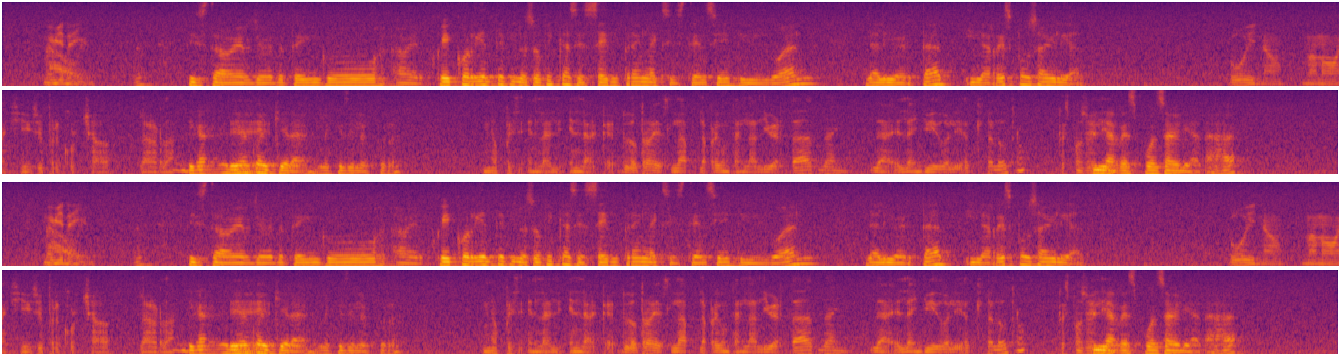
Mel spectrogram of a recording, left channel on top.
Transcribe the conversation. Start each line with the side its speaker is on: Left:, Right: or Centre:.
Right: Muy
Left: Ah,
Right: bien
Left: bueno.
Right: ahí.
Left: ¿no? Listo, a ver, yo lo tengo. A ver, ¿qué corriente filosófica se centra en la existencia individual, la libertad y la responsabilidad?
Right: Uy, no, no, no, ahí sí, súper corchado, la verdad.
Left: Diga,
Right: Eh,
Left: diga cualquiera la que se le ocurra.
Right: No, pues en la, en la, otra vez, la, la pregunta, ¿en la libertad, la, in- la, la individualidad, qué era lo otro? ¿Responsabilidad?
Left: Y la responsabilidad, ajá.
